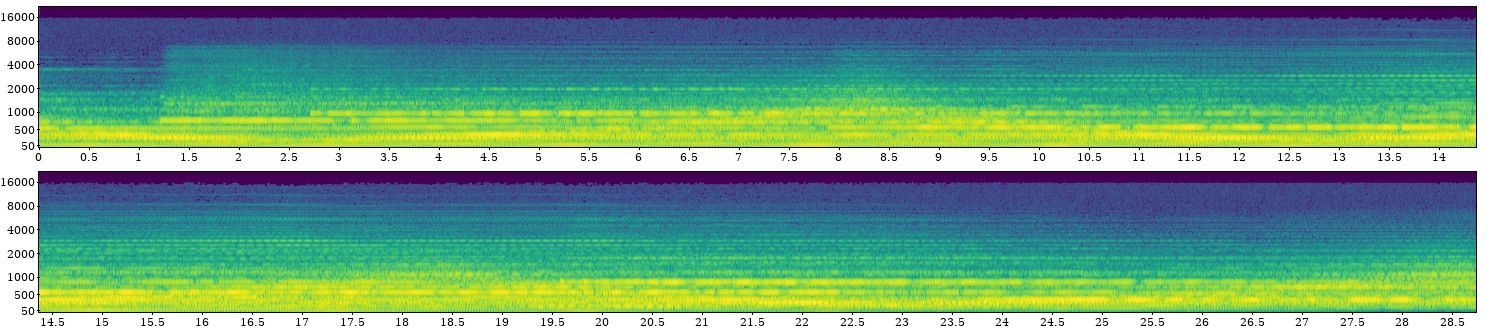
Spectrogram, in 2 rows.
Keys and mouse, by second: 0.2 click, 0.6 click, 1.1 typing, 4.0 space, 5.1-6.6 drag, 6.7-8.9 typing, 7.9-9.4 drag, 11.6 typing, 14.1-15.2 drag, 16.0 typing, 17.6 click, 19.5 click, 20.6 typing, 21.1-22.4 drag, 23.8-24.3 typing, 25.3 click, 25.9-26.6 typing, 26.1 click, 28.3 typing.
